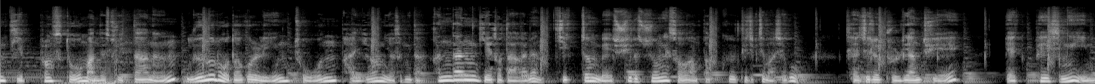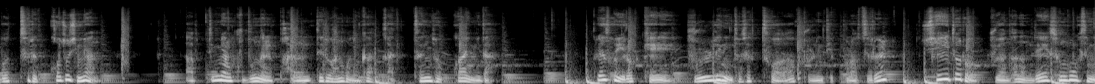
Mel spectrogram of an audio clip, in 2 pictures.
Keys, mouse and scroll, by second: 0.3-1.5 drag, 4.4 click, 4.5 g, 4.5 r, 4.5 click, 4.8 g, 6.7 click, 9.7 click, 10.8 click, 12.4 m, 14.7 click, 14.9 g, 17.8 g, 20.1 click, 20.4 g.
